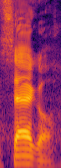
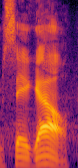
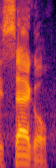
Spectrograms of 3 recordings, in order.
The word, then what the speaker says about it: Segal: wrong this entire time he says it's more like bagel so Stephen Sago and I've been calling him Segal I said well that's not how begel is spelled so can you blame me he didn't find that too amusing so now I'm being extra careful just to say saggle like Bagel there we go little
